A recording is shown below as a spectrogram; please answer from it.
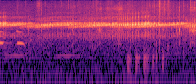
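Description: A dense chorus of frogs croaks and trills continuously in the Thundering Waters Wetland, with a steady high-pitched drone and pulsing calls nearby.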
